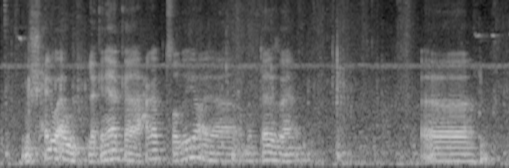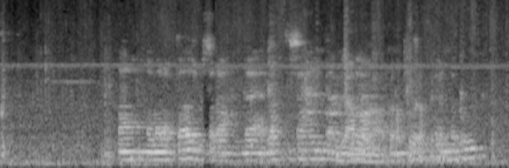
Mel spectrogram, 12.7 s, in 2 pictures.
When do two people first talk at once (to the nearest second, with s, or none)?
11 s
